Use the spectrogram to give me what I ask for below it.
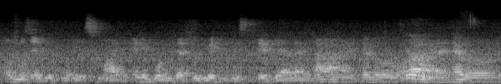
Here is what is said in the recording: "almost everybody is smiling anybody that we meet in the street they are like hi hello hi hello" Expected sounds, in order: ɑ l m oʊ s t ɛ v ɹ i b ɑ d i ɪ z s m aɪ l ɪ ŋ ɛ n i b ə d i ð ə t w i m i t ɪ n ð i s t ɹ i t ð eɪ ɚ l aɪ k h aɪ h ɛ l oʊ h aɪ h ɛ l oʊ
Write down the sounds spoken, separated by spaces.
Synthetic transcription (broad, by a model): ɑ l m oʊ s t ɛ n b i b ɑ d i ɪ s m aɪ ɪ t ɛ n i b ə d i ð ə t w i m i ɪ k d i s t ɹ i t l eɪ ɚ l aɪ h aɪ h ɛ l oʊ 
